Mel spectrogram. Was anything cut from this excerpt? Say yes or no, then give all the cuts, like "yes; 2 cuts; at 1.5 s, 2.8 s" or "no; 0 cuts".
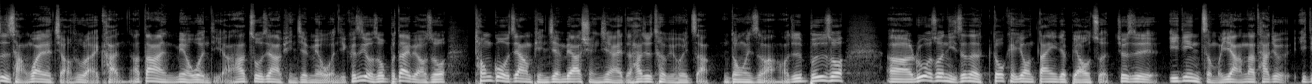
yes; 1 cut; at 11.1 s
